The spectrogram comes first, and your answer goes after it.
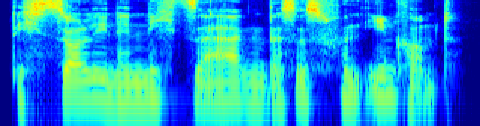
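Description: A man reading an audiobook, voicing a calm, commanding aristocratic count in a low, measured voice. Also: gravelly, no echo, studio quality, lightly acted.

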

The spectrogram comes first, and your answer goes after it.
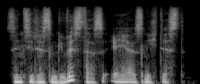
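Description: A man voicing a cold, cunning noblewoman in an audiobook, speaking low and measured with a probing edge. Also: lively intonation, a little mellow, breathy edge, dry recording, clean studio sound. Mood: guarded. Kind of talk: audiobook reading.

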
